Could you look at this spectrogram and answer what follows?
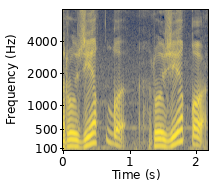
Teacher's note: Itu namanya qalqalah itu artinya ada suara pantulan.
